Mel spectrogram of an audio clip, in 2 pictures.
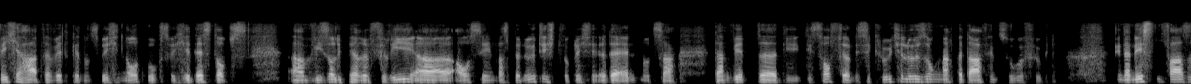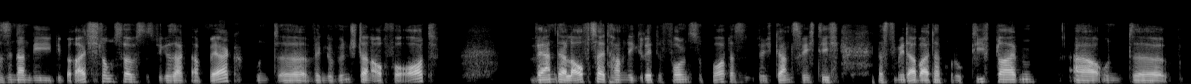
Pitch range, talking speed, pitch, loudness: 100-110 Hz, 185 wpm, 105 Hz, -24 LUFS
